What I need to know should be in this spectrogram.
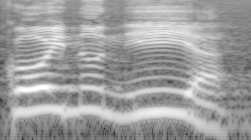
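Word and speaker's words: κοινωνία: palavra que no grego e se pronuncia ou se escreve koinonia essa palavra coelho no Grego é uma palavra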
